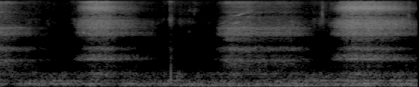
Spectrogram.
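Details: Quiet low-pitched purr from a cat, a steady throbbing drone rising and falling as the animal breathes in and out, broken by a faint breathy hiss on the exhales and one tiny tick.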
